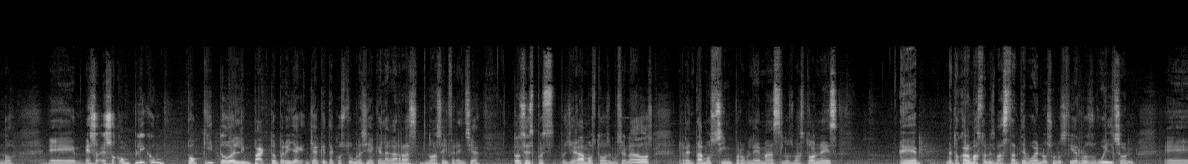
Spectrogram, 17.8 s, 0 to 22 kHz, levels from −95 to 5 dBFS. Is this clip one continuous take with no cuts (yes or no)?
yes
